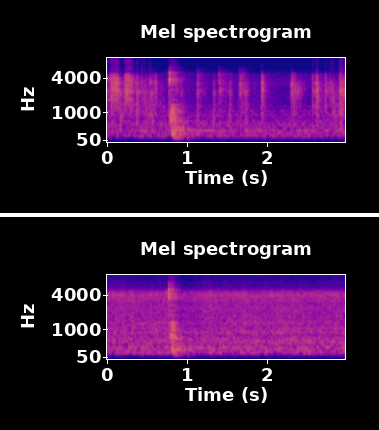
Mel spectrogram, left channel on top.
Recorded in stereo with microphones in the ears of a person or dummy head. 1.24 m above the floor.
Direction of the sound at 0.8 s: 65° right (ahead or behind).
